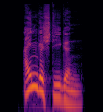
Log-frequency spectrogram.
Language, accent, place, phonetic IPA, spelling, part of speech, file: German, Germany, Berlin, [ˈaɪ̯nɡəˌʃtiːɡn̩], eingestiegen, verb, De-eingestiegen.ogg
- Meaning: past participle of einsteigen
